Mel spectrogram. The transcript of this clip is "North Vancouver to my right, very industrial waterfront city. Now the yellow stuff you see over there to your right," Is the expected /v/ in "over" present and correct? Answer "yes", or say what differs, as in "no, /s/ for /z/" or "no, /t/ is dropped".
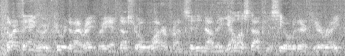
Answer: yes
